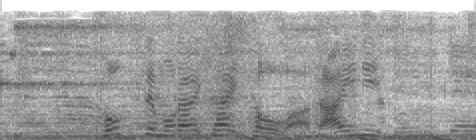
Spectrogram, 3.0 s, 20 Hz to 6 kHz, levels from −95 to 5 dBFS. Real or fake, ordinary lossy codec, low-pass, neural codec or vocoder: real; AAC, 24 kbps; 5.4 kHz; none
